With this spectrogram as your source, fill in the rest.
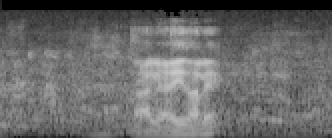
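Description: A man speaks loudly and animatedly close by.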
